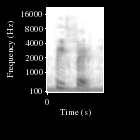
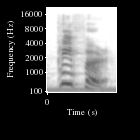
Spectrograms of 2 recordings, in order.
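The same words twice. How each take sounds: First: The stress is on the second syllable. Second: The stress is on the first syllable. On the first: The speaker calls it right. "si la hago en la segunda sílaba" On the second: The speaker calls it wrong. "yo no digo prefer"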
